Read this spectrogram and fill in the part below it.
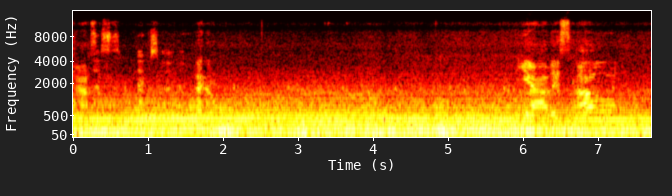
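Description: A Hyundai Sonata N Line's engine drones steadily from inside the cabin as the car accelerates, a low continuous hum under brief talk from the driver.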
